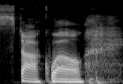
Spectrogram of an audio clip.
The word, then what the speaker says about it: Stockwell: That is exactly how it's pronounced. It's Stockwell. It always sounds like it's harder. People make it harder than it actually is. I'm like, it's 2 words.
